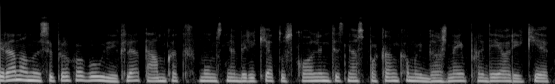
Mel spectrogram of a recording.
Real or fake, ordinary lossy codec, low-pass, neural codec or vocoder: fake; Opus, 16 kbps; 7.2 kHz; codec, 16 kHz, 4 kbps, FunCodec, trained on Chinese and English, 50 frames a second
